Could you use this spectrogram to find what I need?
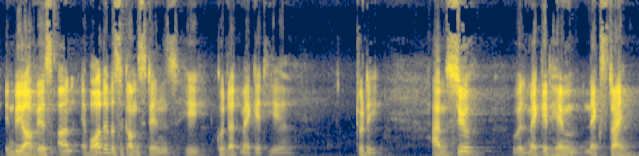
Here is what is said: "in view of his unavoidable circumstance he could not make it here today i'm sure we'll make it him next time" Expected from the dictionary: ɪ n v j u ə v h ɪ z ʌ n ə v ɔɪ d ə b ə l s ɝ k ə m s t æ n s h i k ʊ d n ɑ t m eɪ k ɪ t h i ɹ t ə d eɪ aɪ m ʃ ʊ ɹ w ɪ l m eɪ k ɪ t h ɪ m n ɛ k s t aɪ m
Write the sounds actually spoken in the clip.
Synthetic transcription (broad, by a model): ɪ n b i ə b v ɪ s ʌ n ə b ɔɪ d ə b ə l s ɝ k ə m s t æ n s h i k ʊ d n ɑ t m eɪ k ɪ t h i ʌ t ə d eɪ aɪ m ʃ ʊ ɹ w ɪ l m eɪ k ɪ t h ɪ m n ɛ k s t aɪ m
